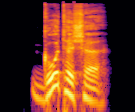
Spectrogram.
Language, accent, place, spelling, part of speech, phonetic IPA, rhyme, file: German, Germany, Berlin, gotische, adjective, [ˈɡoːtɪʃə], -oːtɪʃə, De-gotische.ogg
- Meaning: inflection of gotisch: 1. strong/mixed nominative/accusative feminine singular 2. strong nominative/accusative plural 3. weak nominative all-gender singular 4. weak accusative feminine/neuter singular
